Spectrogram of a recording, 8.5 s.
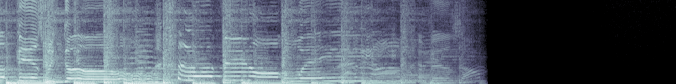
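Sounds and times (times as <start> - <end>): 
Christmas song: 0.0 - 6.0.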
